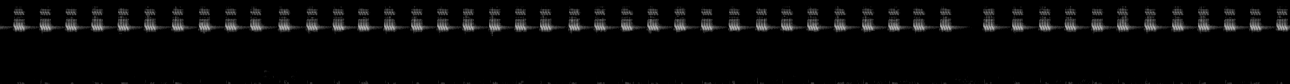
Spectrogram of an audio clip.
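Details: Cricket calling with a steady run of high, shrill chirps, about four each second and evenly spaced, broken by one short pause near the tenth second; nothing else is heard.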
